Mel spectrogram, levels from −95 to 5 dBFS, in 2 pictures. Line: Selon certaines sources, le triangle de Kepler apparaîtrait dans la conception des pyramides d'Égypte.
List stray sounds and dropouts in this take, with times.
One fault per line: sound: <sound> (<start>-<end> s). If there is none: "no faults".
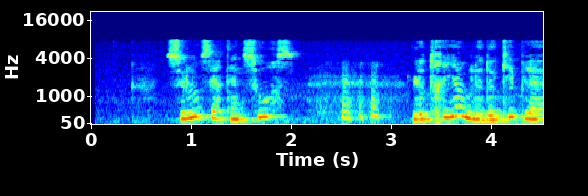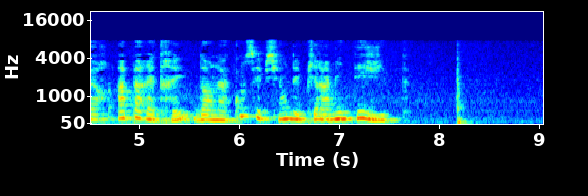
sound: laugh (2.2-3.0 s)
